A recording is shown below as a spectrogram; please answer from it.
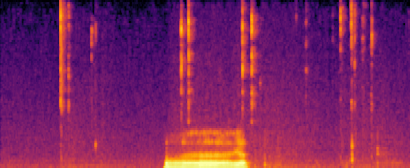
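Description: Faint computer keyboard keystrokes, a few scattered clicks in two small groups. About halfway through, a man's voice makes one drawn-out hesitation sound on a steady pitch, lasting nearly a second, and this is louder than the typing.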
